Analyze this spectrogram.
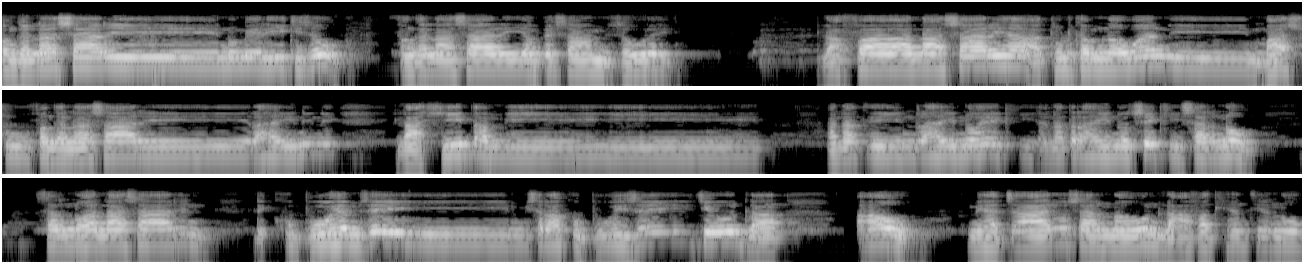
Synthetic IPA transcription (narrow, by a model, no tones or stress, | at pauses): faŋɡalasaɾi | numeɾikizaw | faŋɡalasaɾiampesaamizawɾe | lafalasaɾeɦaat̪ulukʲaminawanimasufaŋɡalasaɾiraɦainini | lahit̪ami | anat̪iniraɦainoekʰianat̪iraɦainot͡sekisaɾinow | saɾinoalasaɾini̥ | lekʰubuɦaminzej | misiraɦakubuɦizajt̪eunla | aw | miɦad͡ʒaɾewsaɾinawunilaafakiant̪iano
